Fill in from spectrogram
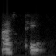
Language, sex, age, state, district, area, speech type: Sanskrit, male, 18-30, Telangana, Mahbubnagar, urban, conversation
